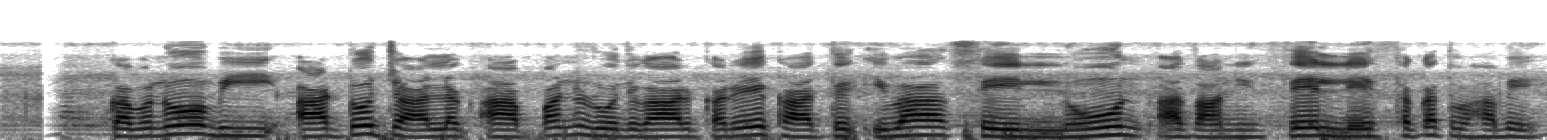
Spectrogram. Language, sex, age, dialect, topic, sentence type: Bhojpuri, male, 18-24, Northern, banking, statement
